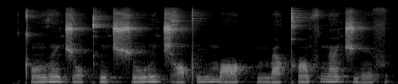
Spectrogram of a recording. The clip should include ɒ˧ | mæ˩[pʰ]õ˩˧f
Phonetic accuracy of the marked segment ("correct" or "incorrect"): incorrect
